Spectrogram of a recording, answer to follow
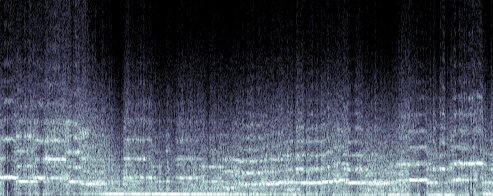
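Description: Music played very loud through banks of horn loudspeakers on a DJ sound cart: a wavering, stepwise melody over a steady low bass drone, with no pauses.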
